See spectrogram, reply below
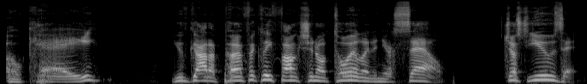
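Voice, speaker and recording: A woman's voice: deep voice, animated, unhurried, vocal fry, sharp tone, dry recording, studio quality, exaggerated voice. A woman playing a wary, by-the-book but casual jail guard in an audio drama. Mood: awkward, practical.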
